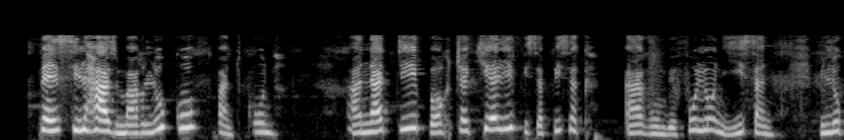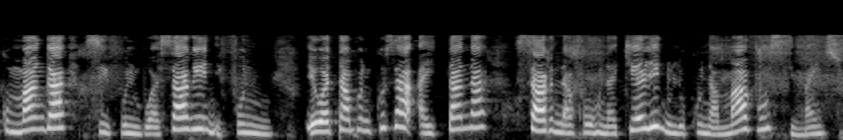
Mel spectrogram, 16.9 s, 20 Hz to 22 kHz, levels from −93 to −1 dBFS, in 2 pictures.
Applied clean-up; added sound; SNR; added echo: none; none; none; none.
